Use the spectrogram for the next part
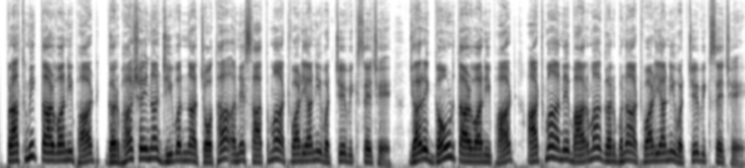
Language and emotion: Gujarati, neutral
